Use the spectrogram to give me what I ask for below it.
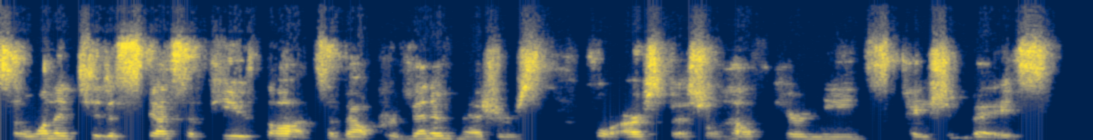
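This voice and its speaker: A woman with a strong Texan accent talks at a fairly quick pace with hardly any pauses, in a dry, close sound with no echo. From Texas. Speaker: pediatric dentist, conference speaker. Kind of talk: lecture. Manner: hesitant, many fillers.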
